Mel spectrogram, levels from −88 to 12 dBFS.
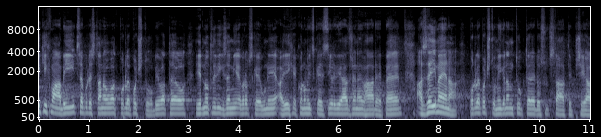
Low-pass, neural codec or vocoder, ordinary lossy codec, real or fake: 14.4 kHz; none; Opus, 32 kbps; real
